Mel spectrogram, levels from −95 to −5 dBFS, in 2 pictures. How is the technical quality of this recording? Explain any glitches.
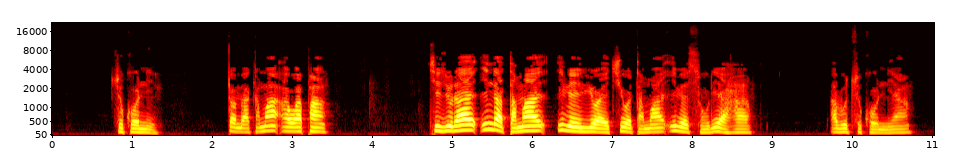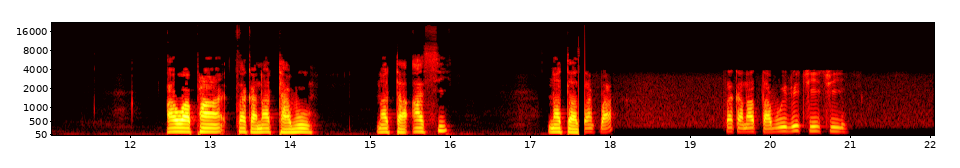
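The recording is clean until 17.6 s, when the sound suddenly turns boxy and dull through to the end. Nothing above 3.8 kHz survives, and an 80 ms silence marks the change. The likely cause is an input switched to a poorer device: the system jumped to a narrower-band device with its own tone. It differs from a simple filter or codec bandwidth drop because the level falls by a few decibels and a new, faint background noise appears with the change.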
